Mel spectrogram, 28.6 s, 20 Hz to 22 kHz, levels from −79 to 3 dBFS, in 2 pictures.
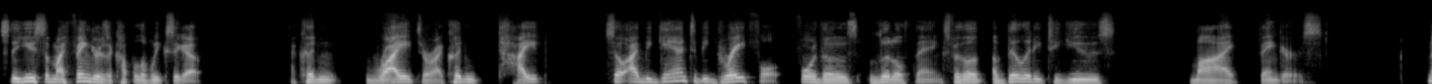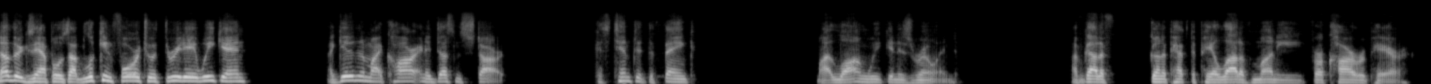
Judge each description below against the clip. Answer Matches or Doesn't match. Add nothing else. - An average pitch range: Matches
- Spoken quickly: Doesn't match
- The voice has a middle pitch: Doesn't match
